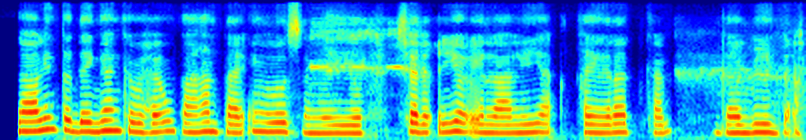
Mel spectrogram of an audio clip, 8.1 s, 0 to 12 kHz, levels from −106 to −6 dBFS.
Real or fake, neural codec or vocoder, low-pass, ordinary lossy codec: fake; codec, 32 kHz, 1.9 kbps, SNAC; 10.8 kHz; AAC, 48 kbps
